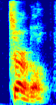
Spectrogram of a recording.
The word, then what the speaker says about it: Soergel: h a kuu and your last name is pronounced sergle sergle sergle yeah German family name yeah and the Japanese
